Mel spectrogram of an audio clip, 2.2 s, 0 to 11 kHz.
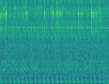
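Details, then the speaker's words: Honda Wave 100 at idle after valve clearance was tightened, valve rocker tick now gone: quick even clatter of about ten ticks a second over steady idle — timing chain noise remaining, customer wanted chain replaced but mechanic advised against. "แต่ตัวนี้คือเสียงโซ่ราวลิ้นนะครับนี่ที่เพื่อนๆได้ยินนี่แหละครับเสียงโซ่ราวลิ้น"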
